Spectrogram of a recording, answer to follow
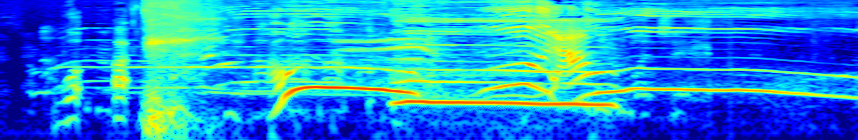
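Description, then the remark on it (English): A person imitates a wolf howl: a few short sounds, then a loud, sustained, wavering howl that rises, holds, and slides up and down in pitch before fading out. “And the wolf. All right. The wolf. The wolf.”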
